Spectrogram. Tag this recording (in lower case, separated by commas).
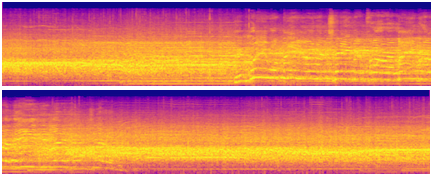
speech, music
